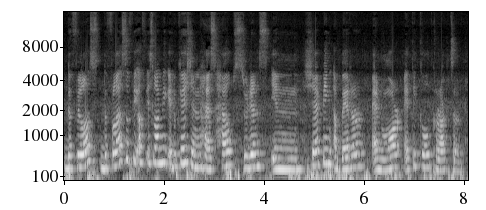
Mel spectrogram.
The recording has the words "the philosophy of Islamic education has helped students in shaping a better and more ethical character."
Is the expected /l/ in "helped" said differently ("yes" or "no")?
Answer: no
